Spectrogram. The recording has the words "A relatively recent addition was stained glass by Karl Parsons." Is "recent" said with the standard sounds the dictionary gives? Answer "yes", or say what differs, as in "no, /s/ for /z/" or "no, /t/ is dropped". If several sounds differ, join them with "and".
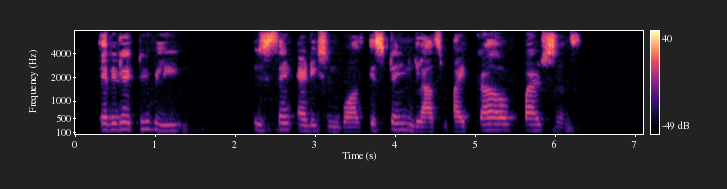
no, /t/ is dropped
